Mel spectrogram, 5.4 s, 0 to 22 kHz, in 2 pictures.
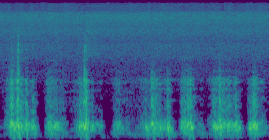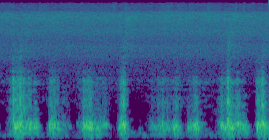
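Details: Normal heart sounds recorded at position P during an auscultation stress test (lie-sit-stand-bob-stand, heart rates 84-90-90-102-114), about 88 beats a minute, very phasic with breathing, relatively low heart-rate response.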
